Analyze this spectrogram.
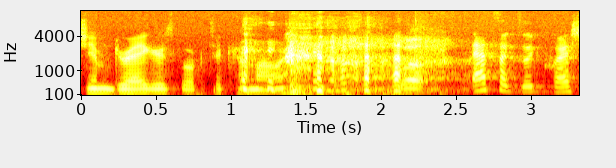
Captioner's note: laughter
